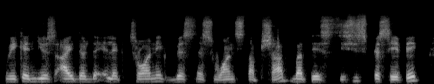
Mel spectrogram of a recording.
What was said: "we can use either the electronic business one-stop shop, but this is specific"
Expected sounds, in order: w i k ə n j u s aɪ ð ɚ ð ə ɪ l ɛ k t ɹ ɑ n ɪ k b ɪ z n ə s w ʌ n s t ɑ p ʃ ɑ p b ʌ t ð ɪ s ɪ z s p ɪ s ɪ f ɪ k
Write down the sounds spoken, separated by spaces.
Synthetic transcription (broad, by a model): w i k ə n j u s aɪ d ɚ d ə ɪ l ɛ k t ɹ ɑ n ɪ k b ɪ s n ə s w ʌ n s t ɑ p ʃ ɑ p b ʌ t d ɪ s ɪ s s p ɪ s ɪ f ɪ k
